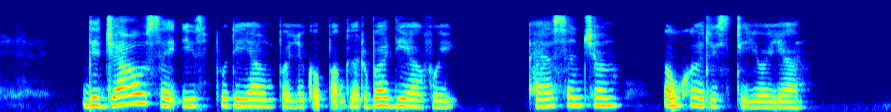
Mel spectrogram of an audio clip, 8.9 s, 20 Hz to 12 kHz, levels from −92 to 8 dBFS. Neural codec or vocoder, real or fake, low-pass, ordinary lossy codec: codec, 16 kHz, 2 kbps, FunCodec, trained on Chinese and English, 25 frames a second; fake; 7.2 kHz; AAC, 48 kbps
